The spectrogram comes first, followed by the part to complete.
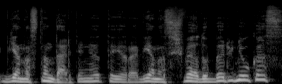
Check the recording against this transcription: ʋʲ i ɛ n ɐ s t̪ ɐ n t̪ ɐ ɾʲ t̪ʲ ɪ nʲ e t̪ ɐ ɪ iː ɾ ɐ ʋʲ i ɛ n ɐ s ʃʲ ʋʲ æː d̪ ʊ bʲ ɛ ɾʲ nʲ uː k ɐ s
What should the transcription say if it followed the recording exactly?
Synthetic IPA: ʋʲ i ɛ n ɐ s t̪ ɐ n d̪ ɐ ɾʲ t̪ʲ ɪ nʲ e t̪ ɐ ɪ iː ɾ ɐ ʋʲ i ɛ n ɐ s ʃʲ ʋʲ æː d̪ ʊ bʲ ɛ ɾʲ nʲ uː k ɐ s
